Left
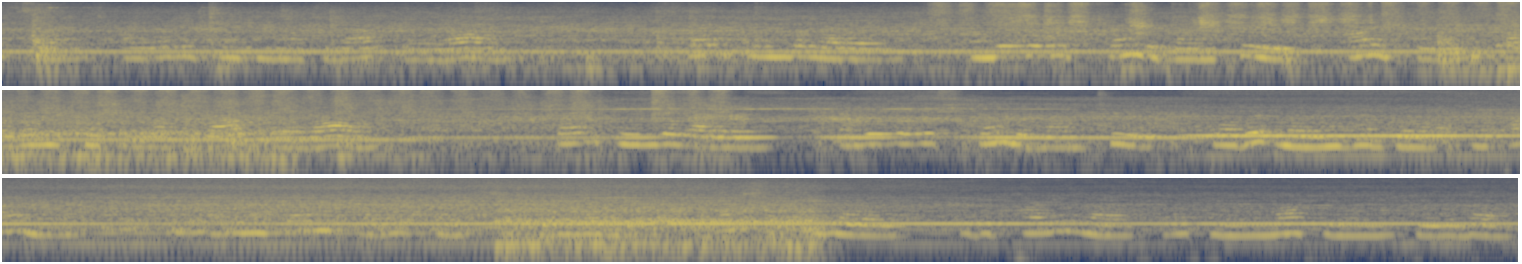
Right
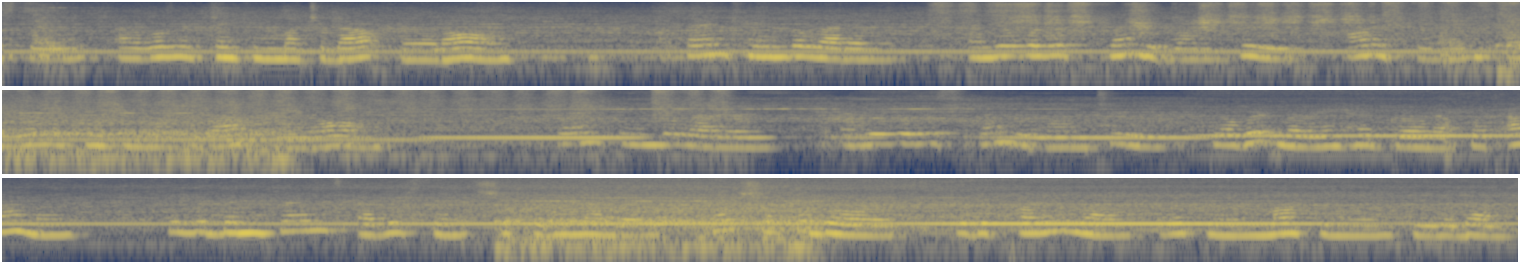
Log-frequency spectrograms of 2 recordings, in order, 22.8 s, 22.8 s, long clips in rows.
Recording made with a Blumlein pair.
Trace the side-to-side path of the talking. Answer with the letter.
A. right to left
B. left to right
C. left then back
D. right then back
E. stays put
C.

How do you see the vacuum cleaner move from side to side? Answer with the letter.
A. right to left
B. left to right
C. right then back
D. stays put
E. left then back
B.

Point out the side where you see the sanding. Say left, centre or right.
left.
